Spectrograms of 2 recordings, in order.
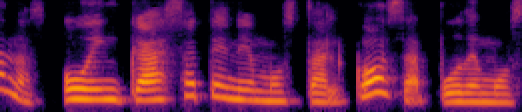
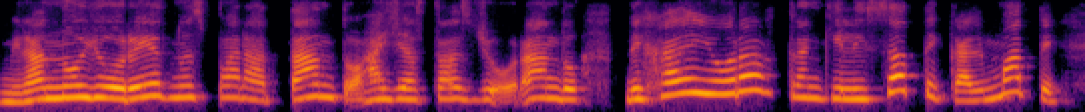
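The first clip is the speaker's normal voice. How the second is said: put-on higher, impatient parent telling the child to stop crying; scolding parent; 6 semitones higher than usual. Parent impatiently telling crying child to stop, higher scolding. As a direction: snap at the crying child, rising on "deja de llorar". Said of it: "tendemos a decirles".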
